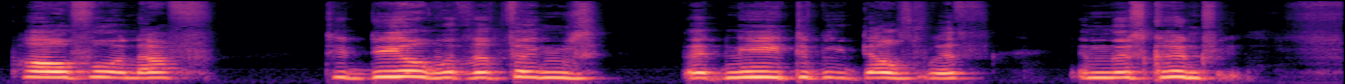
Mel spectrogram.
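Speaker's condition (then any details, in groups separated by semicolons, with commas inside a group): Quadriplegic cerebral palsy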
